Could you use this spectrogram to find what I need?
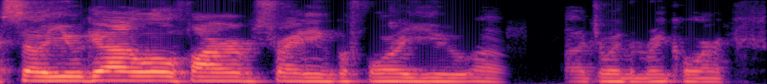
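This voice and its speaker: In an American accent, the voice is somewhat breathy, with monotone, flat intonation. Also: man. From San Jose, California. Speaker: podcast host, Marine veteran. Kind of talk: interview.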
